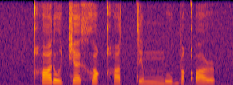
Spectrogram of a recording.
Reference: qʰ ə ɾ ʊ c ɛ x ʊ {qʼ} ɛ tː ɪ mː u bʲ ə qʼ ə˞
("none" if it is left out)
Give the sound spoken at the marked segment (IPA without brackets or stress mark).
qʰ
